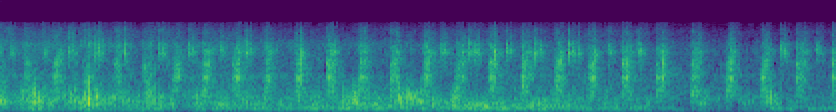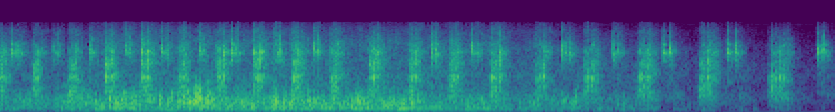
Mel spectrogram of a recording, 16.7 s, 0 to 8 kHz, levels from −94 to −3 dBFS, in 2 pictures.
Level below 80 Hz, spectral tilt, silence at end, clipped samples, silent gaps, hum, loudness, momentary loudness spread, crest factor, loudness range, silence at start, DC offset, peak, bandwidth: -50 dBFS; -10.5 dB/octave; 0.05 s; under 0.1%; none; none; -29 LUFS; 8 LU; 26 dB; 5 LU; 0 s; under 0.1%; -4 dBFS; 4.5 kHz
